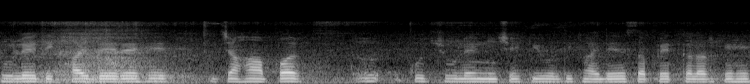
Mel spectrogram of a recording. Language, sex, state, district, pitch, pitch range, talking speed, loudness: Hindi, male, Chhattisgarh, Raigarh, 130 Hz, 125-135 Hz, 120 wpm, -17 LUFS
